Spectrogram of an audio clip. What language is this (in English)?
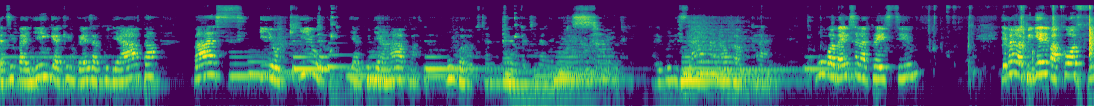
Swahili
